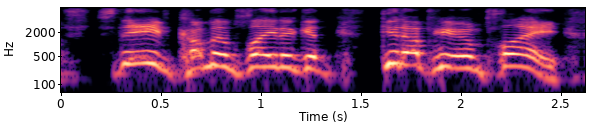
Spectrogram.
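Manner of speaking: high, playful call across the stage; calling Steve up. Retold or imitated. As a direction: call him up high and bright, mock Les.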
